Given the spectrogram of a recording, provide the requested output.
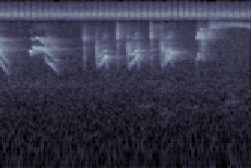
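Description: A song thrush gives a short run of clear, varied whistled notes and sweeps, about one every half second, over a steady high insect whine.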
